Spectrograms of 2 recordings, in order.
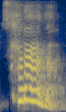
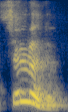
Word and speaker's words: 샐러드: 바란스, 밸런스인데 이게 만약에 이걸 못 고친다면은 저는 발음이라도 사라다, 샐러드, 브레이크잖아요. 이게 일본식 발음을 그대로 가지고 있는 거예요.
